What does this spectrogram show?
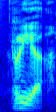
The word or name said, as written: rria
